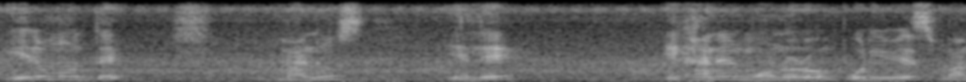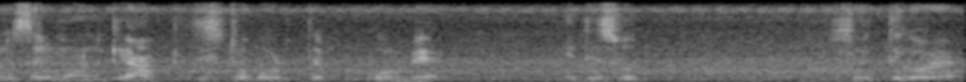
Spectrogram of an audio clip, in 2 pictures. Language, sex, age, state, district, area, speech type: Bengali, female, 30-45, West Bengal, Birbhum, urban, spontaneous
